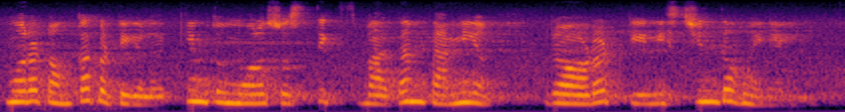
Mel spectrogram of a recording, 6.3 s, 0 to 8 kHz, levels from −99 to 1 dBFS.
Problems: constant background noise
